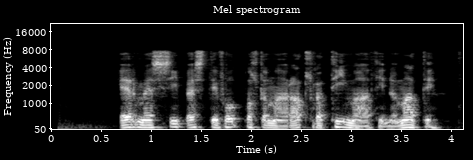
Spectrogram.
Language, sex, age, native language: Icelandic, male, 50-59, Icelandic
